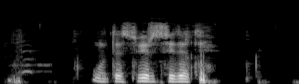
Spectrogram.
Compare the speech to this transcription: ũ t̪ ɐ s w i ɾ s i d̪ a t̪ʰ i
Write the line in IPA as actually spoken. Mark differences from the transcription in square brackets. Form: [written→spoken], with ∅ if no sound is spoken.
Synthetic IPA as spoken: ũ t̪ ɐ s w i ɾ s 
